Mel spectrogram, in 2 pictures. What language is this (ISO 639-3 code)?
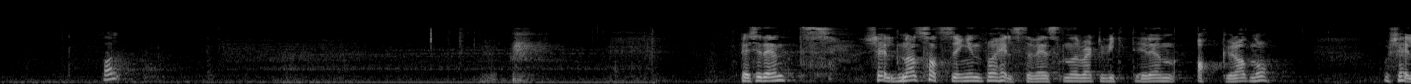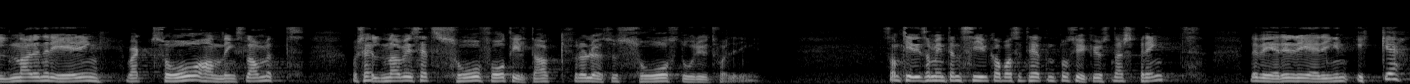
nor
